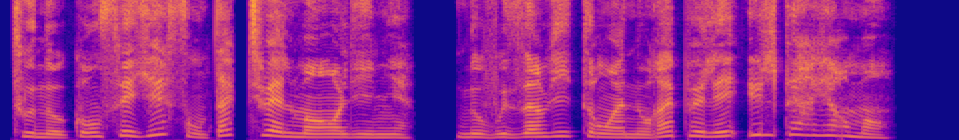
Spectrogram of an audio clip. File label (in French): Message prise de conges, voix off repondeur ivr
